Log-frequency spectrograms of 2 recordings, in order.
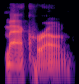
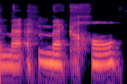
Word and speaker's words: Macron: muslim women hater emmanuel macron i love the way you say matt meckle it's macron colin macron he deserves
